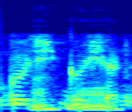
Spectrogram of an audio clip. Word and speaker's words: Gotion: Gotion ou Gotion, comme vous voulez. Nous on dit Gotion, mais il n'y a pas de prononciation officielle.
